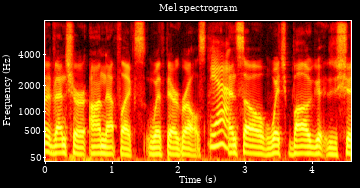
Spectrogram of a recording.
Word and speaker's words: Grylls: Wait, that's how you say that? I always said Grylls. No, it's Bear Grylls.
